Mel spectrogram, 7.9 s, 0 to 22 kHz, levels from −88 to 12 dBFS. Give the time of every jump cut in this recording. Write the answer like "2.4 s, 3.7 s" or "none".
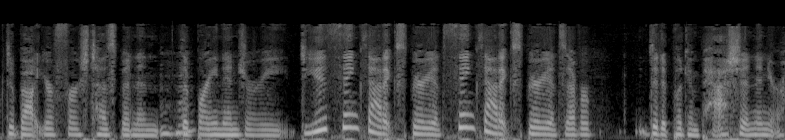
4.4 s, 6.8 s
